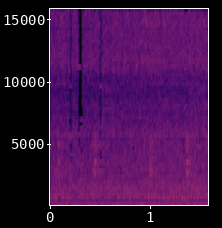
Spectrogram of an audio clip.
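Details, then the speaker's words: BMW M3 Competition, one wheel turning: a quick, regular light ticking in time with the wheel, on one side only. It was traced to overlong wheel bolts rubbing behind the hub. "however we go to this side yeah you can hear a definite ticking going on here not sure what that is"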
